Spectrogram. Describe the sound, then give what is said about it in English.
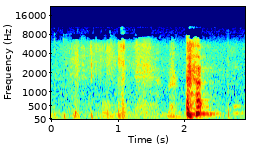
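A single sharp sniffle bursts out during a church service, loud and abrupt against a quiet background of faint rustling and breathing. “I hear a sniffle, man.”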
